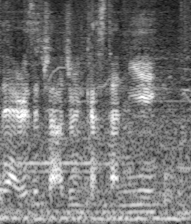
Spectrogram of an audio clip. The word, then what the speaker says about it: Castagniers: There is a charger in Castagners. Castagners? Castagners. Am I saying it wrong? No, you're pronouncing the G, and you don't need to pronounce the G.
